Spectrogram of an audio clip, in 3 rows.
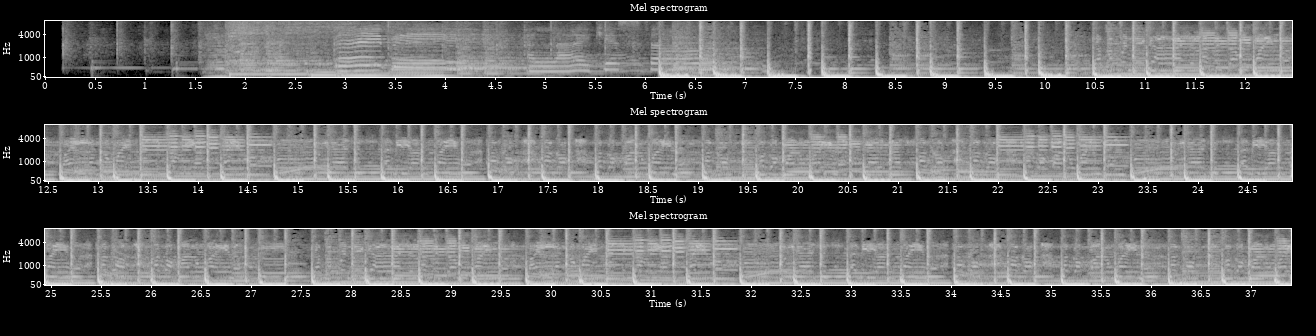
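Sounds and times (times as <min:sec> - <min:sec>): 
sped up remix music: 0:00.2 - 0:37.3.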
